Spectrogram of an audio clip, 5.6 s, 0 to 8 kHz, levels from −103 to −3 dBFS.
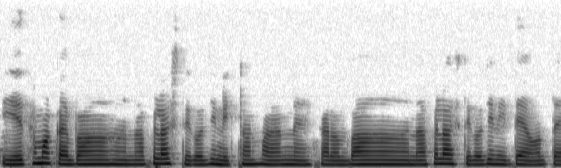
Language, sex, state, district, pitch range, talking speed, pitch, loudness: Chakma, female, Tripura, Dhalai, 195-210 Hz, 150 wpm, 205 Hz, -15 LUFS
